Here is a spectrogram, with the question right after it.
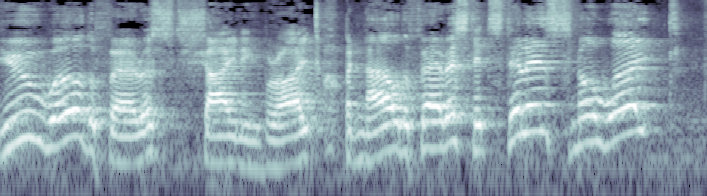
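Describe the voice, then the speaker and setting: Using a put-on character voice, a man speaks high and very slowly with very wide pitch swings and hardly any pauses. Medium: read story.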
